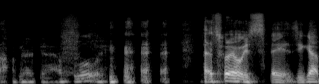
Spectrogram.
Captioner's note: laughs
